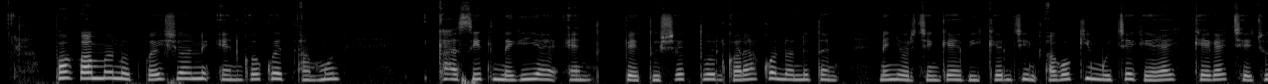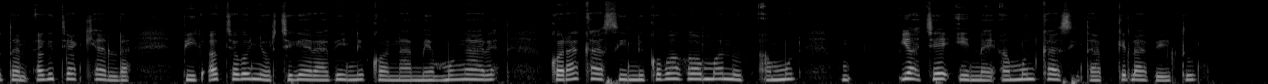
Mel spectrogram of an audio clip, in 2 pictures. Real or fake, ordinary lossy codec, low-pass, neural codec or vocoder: real; none; none; none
